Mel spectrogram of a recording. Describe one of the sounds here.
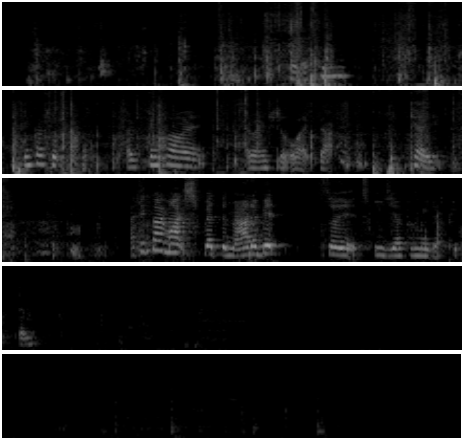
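Toy boxes slide and knock against each other in a cardboard box.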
